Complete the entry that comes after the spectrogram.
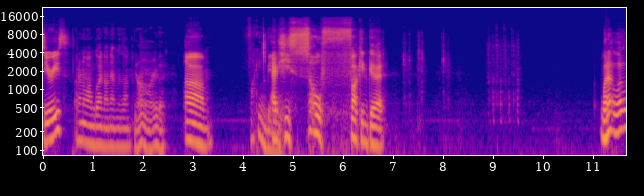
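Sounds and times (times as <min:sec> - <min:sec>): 
speech: 0:00.0 - 0:03.4, 0:04.1 - 0:06.9, 0:11.2 - 0:11.6
faint low hum: 0:00.0 - 0:11.6
keystrokes on a computer keyboard typing a search: 0:07.2 - 0:08.2, 0:08.8 - 0:09.6.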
